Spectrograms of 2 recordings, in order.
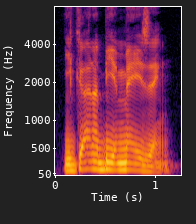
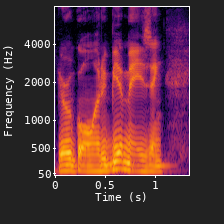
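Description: First: Both you're and gonna are contracted. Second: Only you are is contracted to you're. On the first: "Contraerlo todo así" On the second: "Pero también puedes contraer"

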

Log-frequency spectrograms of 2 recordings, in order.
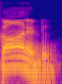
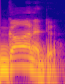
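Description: First: 'Going to' is said fast, reduced to 'gonna'. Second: The same.

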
